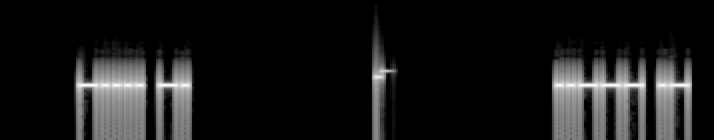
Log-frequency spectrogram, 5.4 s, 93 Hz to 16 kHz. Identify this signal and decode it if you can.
Morse code, heard as a keyed tone, about 28 wpm, 700 Hz. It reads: 6N 2A
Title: Common Cut Numbers - 2-Digit 28wpm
